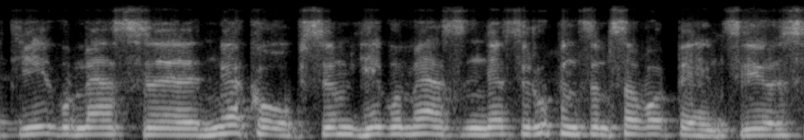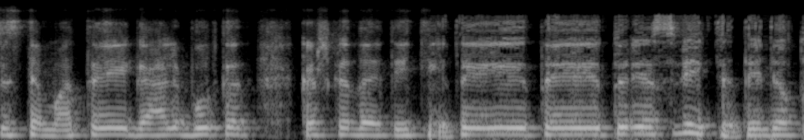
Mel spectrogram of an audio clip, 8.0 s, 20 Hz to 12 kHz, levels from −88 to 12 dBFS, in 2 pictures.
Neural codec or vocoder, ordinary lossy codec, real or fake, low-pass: codec, 16 kHz, 16 kbps, FreqCodec, larger model; Opus, 16 kbps; fake; 7.2 kHz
